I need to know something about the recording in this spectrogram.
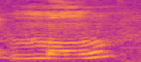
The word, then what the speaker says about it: mon: So to say I am, you will say mon, mon, mon. Let me hear you say it one time. Okay. Yeah, so mon, which means I am. Mon. Basically, I will put across how it's written and how it's said phonetically, so you know exactly how you should pronounce it.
